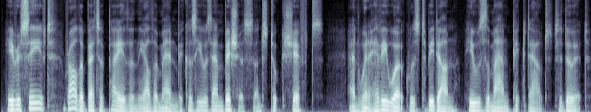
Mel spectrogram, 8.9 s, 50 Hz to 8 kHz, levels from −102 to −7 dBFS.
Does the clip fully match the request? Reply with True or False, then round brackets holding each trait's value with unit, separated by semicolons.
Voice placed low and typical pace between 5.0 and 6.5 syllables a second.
True (100 Hz; 5.5 syllables/s)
